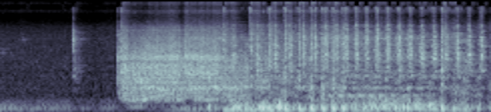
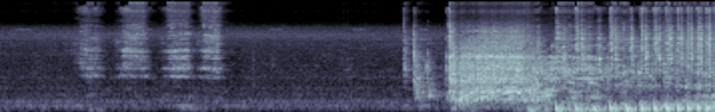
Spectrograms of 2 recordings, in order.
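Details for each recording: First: Old Wheel Horse mower, sat unused in garage after quitting, fired on the carburetor after spark checks: short crank, then small single-cylinder settles into quick even chug, no misses. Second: Old Wheel Horse tractor single-cylinder engine that had sat unused, with good compression, run on fuel primed into the carb: catches with a crisp, fairly even beat; sounds healthy but not picking up fuel from the tank.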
